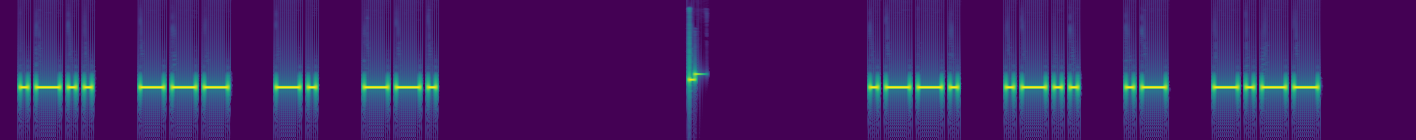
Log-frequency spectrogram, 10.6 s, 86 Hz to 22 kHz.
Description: Morse code, heard as a keyed tone, about 20 wpm, spaced as for 15 wpm, 700 Hz. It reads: LONG PLAY
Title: 2x Character Spacing - Top 200 Words - 20wpm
